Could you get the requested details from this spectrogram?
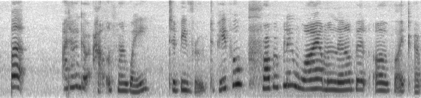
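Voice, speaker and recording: A woman with a British accent speaks at a moderate pace in a high voice, with very wide pitch swings and big swings in loudness, over noticeable background noise. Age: 30s. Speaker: book vlogger. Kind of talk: casual vlog monologue. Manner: soft-spoken; halting.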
